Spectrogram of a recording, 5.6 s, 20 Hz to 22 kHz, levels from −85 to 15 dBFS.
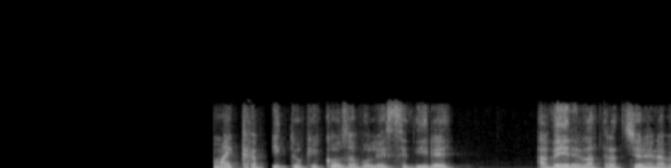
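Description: Speech carried over an Opus call path, band-limited to about 8 kHz, opens with a cut-off start: the first 1.78 s is digital silence, and the audio then begins abruptly mid-sound at 1.78 s with no natural attack, because capture or streaming started late. At 2.05 s a short stall from a late packet follows: the jitter buffer ran dry, so the receiver held the current sound for about 38 ms until the packet arrived, then resumed from the same point, leaving a briefly stretched, slightly buzzy sound with nothing lost. A burst of packet loss follows at 2.21 to 2.30 s. The receiver extended the last sound for about 56 ms while fading it, then jumped ahead, so roughly 60 ms of speech is missing and the held tail sounds like a decaying buzz or hiss. Three separate losses were covered as lost packets rebuilt from error correction, at 2.09, 2.27 and 2.57 s, each spanning 60 ms. In each case the decoder played the low-bitrate redundant copy carried in the following packet, so there is no gap, but those stretches sound rougher and noisier than the surrounding audio.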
